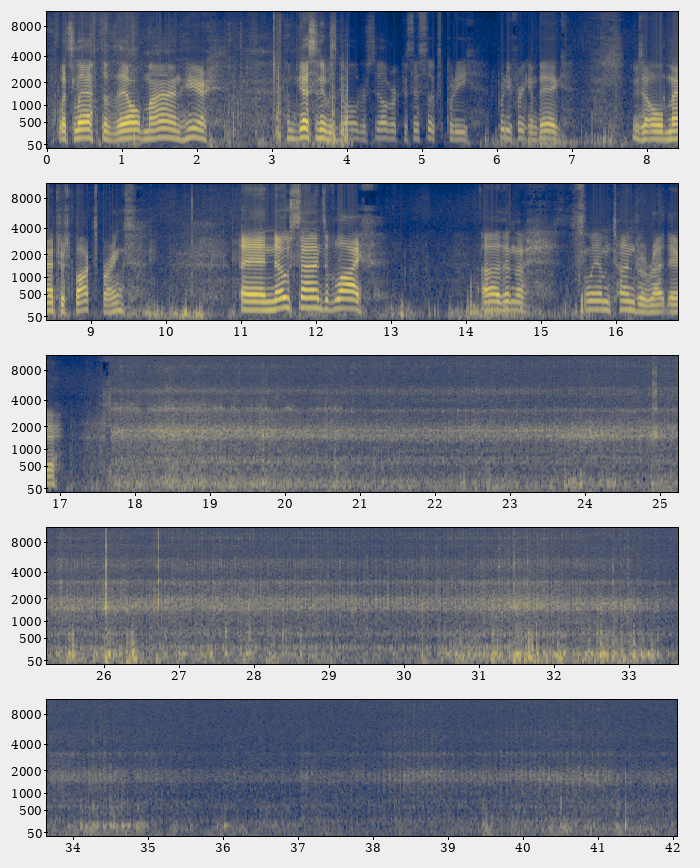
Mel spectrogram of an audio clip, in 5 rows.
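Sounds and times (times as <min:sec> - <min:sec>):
motorcycle engine running: 0:00.0 - 0:04.1, 0:14.2 - 0:42.0
sharp clicks: 0:23.2 - 0:29.4.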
